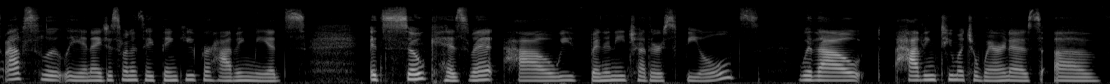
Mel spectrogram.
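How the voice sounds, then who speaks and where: Podcast guest, thirties, woman from El Salvador: low, gentle and reflective, recorded dry and close. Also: fairly even intonation, unhurried, clean tone, dry recording. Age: 30s. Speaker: podcast guest, wellness practitioner. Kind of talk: casual conversation.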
